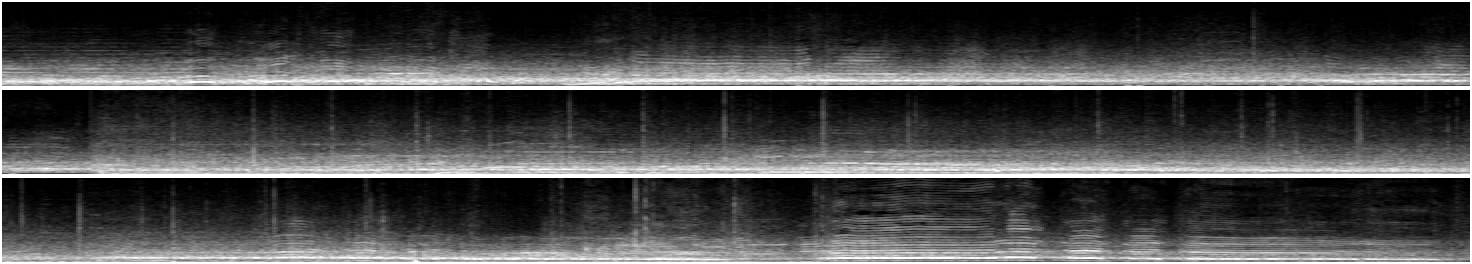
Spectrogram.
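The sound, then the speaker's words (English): Football crowd reacting to a goal: a tense, steady crowd murmur gives way suddenly to a loud, sustained roar of cheering that carries on throughout, with a voice heard over the noise. “And then there's almost a split second of silence before the goal is scored. Just listen to the beauty of this.”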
